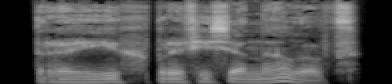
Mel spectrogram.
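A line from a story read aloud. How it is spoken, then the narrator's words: Quiet, disbelieving. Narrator (Russian): сказал он тихо, и в его голосе было что-то похожее на недоверие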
